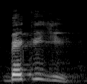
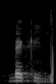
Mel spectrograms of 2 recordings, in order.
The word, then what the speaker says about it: Becky G: La última creo que había sido, no sé si lo pronuncio bien, la Becky G. ¿Lo he dicho bien? – Becky G. – Esa. – Becky G.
